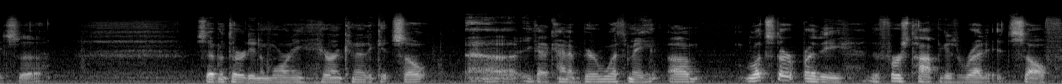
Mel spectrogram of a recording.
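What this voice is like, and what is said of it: Raspy, slightly rough voice. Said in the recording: “My voice is a little raspy.”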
